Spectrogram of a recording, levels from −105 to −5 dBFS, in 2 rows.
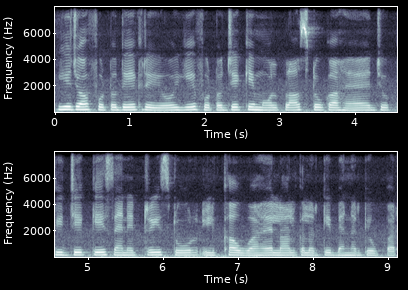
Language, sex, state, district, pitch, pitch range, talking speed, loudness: Hindi, female, Haryana, Jhajjar, 185 Hz, 175-195 Hz, 175 wpm, -16 LUFS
